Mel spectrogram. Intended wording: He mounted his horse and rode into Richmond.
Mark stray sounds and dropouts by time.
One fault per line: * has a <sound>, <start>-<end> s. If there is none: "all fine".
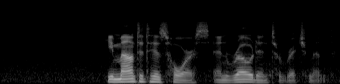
all fine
